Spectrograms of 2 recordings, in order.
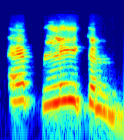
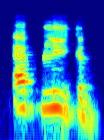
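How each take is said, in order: First: "Applicant" drawn out slowly, pitched higher, each syllable clear; slow pronunciation model. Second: Said in the usual way. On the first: Shown as a demonstration. Teacher modelling "Applicant" for students, slow and lifted.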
